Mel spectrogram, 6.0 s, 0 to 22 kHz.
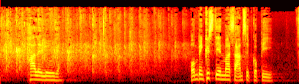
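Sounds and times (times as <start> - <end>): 
audience clapping hands: 0.0 - 4.2
speech: 0.6 - 1.3, 3.8 - 5.6.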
